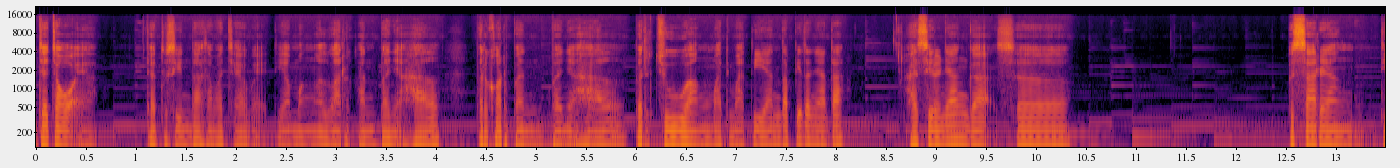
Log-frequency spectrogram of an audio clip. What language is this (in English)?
Indonesian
